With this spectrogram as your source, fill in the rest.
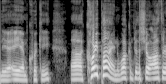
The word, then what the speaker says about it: Pein: name it's you know am I doing that no Pine is Pine is right you got it I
